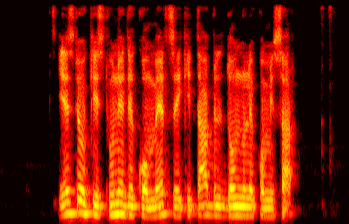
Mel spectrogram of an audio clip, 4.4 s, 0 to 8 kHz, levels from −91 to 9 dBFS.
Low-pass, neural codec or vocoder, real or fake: 7.2 kHz; autoencoder, 48 kHz, 128 numbers a frame, DAC-VAE, trained on Japanese speech; fake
